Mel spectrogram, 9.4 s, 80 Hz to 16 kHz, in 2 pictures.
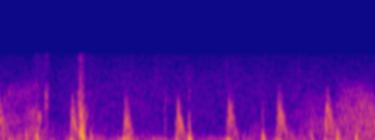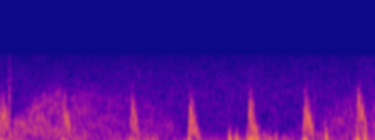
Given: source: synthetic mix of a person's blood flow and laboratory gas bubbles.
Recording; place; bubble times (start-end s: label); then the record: Doppler ultrasound of blood flow; subclavian vein
0.44-0.62 s: bubbles
0.95-1.19 s: bubbles
From the record:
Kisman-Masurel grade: 213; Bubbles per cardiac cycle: several, 3 to 8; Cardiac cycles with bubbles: 1 to 10%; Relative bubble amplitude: loud (0.450 to 0.775); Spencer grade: 1 (occasional bubble signal discernible with the cardiac motion signal, with majority of cardiac periods free of bubbles); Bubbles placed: anywhere in the cardiac cycle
